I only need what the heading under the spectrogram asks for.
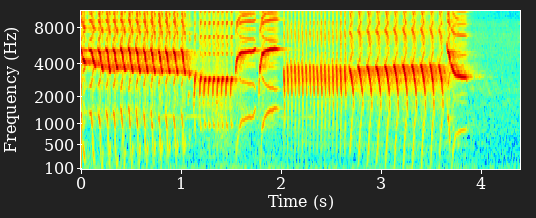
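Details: Canary song from a young bird responding to a loud, energetic canary: dense high rolling trills, a buzzy held phrase, upward-sweeping whistles, then another fast rolling trill ending in a rising slur.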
